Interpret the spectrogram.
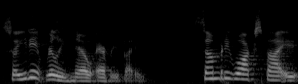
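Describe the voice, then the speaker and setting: A woman talks with a plain, everyday voice. Her pace is fairly quick and her intonation lively. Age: 50s. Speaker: lifestyle livestream host. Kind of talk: casual chat. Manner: conversational with fillers.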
